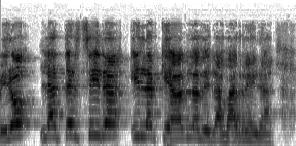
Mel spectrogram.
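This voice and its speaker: Raised and projected, a woman's high, bright, sharp voice moves at a fairly quick pace with very wide pitch swings. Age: 70s. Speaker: education lecturer, retired teacher. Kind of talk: lecture.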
